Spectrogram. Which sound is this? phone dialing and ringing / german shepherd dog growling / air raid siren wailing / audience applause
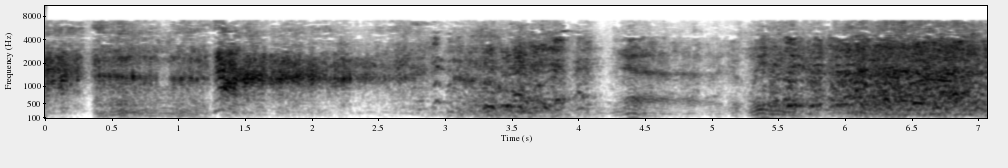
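german shepherd dog growling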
